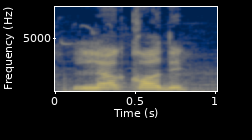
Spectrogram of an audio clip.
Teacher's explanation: دال میں قلقلہ ہوگا، دال حروف قلقلہ میں سے ہے اور اس پر جزم ہے، اس لیے دال میں قلقلہ ہوگا.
